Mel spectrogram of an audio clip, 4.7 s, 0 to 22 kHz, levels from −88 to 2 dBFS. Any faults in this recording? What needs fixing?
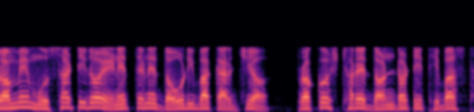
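No faults; nothing needs fixing.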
